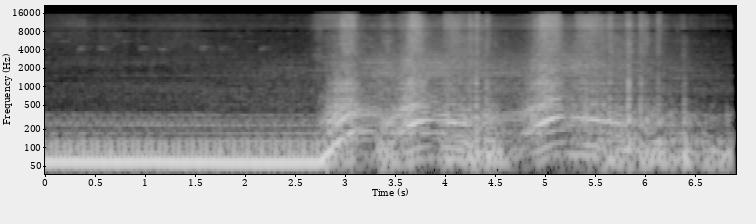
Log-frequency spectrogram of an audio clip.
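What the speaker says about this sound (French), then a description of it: "C'est un échappement bien sûr spécifique, complètement démentiel." A Ford Mustang Shelby GT500 Super Snake tribute with a specific exhaust idles with a deep steady rumble, then is revved hard several times, each blip rising and falling loudly up close.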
